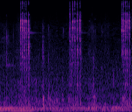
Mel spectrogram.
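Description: Bolt being tightened on a Toyota Tundra rear seat buckle, three short bursts of ratchet clicking separated by pauses, close and moderately loud over a low background rumble.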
